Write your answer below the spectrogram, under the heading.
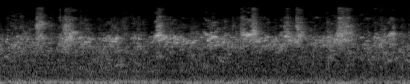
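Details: Budgerigars chirping: dense, continuous high warbled twittering with short bright chirps and buzzy notes overlapping, several birds calling at once, steady low background hum.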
